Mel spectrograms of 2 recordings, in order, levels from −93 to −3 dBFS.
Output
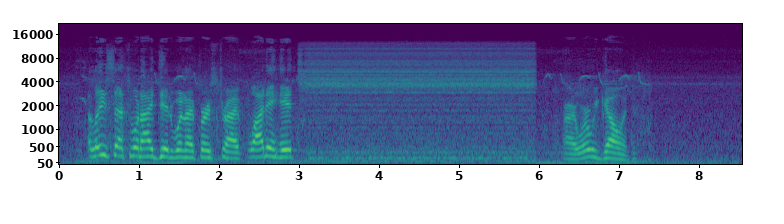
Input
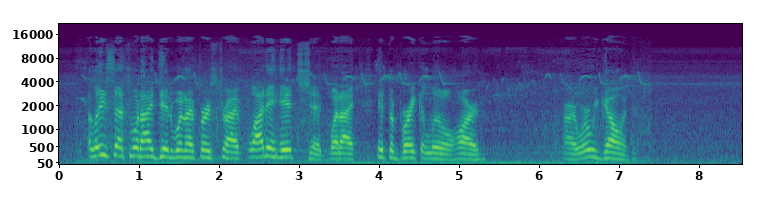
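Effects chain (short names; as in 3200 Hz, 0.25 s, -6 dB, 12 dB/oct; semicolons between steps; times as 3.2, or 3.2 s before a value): added noise pink -58 dBFS; spectral freeze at 3.12, 2.83 s; gain -8 dB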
